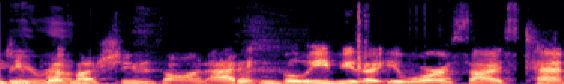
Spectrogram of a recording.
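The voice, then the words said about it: Mild Southern American twang. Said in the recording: “she has a bit of a southern accent like I do ... some twang”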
